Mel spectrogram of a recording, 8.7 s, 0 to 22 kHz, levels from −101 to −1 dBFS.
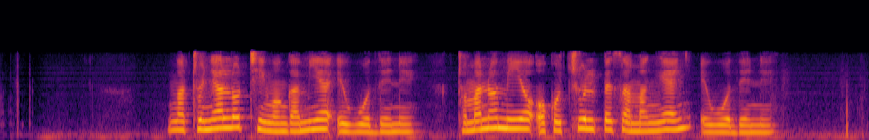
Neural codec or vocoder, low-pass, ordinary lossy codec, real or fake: none; 5.4 kHz; AAC, 32 kbps; real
